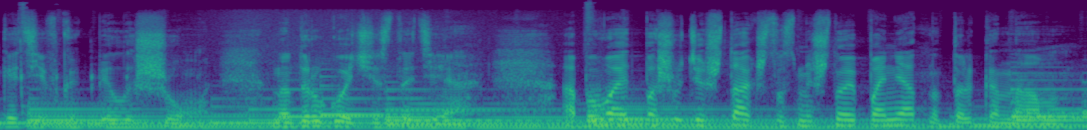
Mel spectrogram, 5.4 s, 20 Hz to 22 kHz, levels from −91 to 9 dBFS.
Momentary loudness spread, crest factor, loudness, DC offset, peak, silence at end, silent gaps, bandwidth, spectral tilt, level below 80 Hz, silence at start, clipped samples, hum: 5 LU; 16 dB; -21 LUFS; under 0.1%; -4 dBFS; 0 s; none; 16.5 kHz; -5.5 dB/octave; -60 dBFS; 0 s; under 0.1%; none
